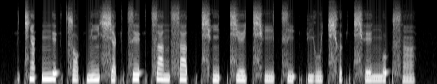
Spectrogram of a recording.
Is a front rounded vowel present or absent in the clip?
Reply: absent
